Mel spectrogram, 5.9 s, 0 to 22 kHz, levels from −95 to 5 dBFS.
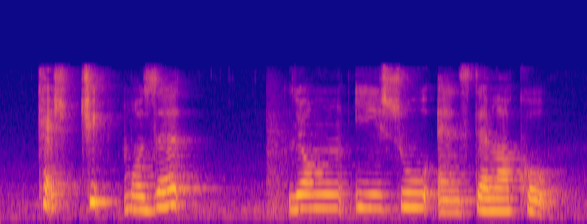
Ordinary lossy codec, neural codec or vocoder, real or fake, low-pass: none; none; real; 7.2 kHz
